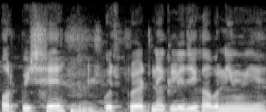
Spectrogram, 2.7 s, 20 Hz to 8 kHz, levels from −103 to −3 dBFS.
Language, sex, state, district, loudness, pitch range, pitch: Hindi, male, Uttar Pradesh, Lucknow, -14 LUFS, 115-140 Hz, 125 Hz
